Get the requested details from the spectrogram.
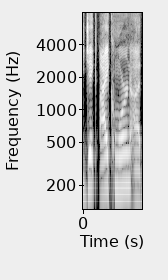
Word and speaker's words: Eichhorn: is that officially Jake Eichhorn, that's how you actually pronounce his name correctly. I said that incorrectly when he originally was had committed to BYU.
